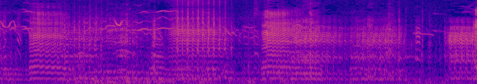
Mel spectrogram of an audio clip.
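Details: Gentoo penguins and chicks roughly two weeks old, which crowd under their mother for warmth in cold wind; continuous overlapping buzzy brays and high squeaky notes, with wind underneath.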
